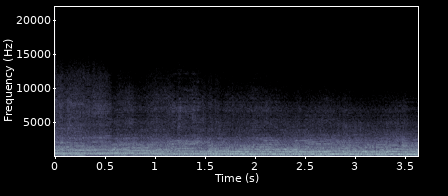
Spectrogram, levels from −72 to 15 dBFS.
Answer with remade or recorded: remade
